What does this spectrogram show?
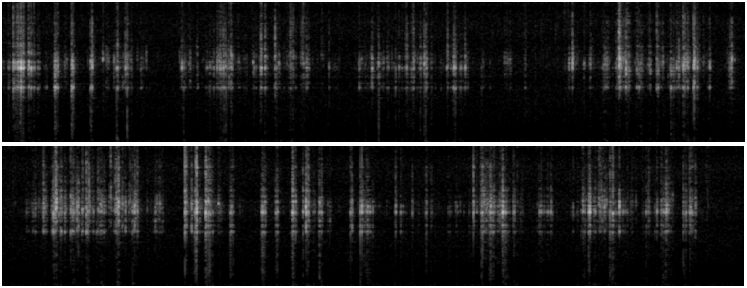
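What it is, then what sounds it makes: Glitter-coated plastic ball ornament. Long purple-painted nails tap and scratch a small, round, hollow ball ornament, most likely shatterproof plastic, coated in gold-silver glitter and hanging on a white artificial tree. Quick, dry clicks and gritty, rasping scratches come in irregular bursts, bright and high with almost no low end, and each one dies away instantly.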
